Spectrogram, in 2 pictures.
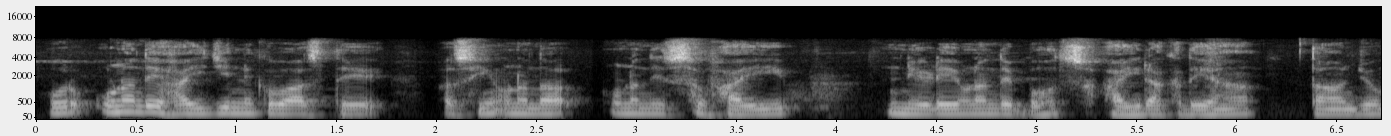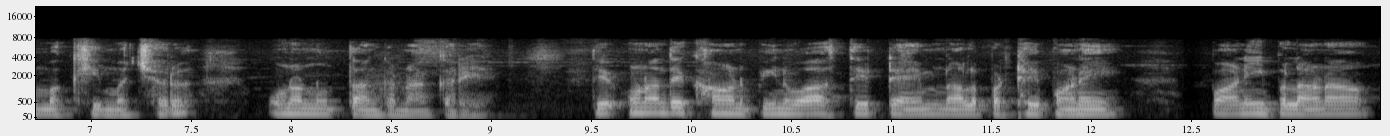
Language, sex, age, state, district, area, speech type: Punjabi, male, 60+, Punjab, Ludhiana, urban, spontaneous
